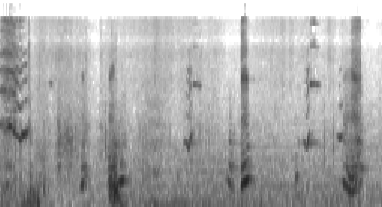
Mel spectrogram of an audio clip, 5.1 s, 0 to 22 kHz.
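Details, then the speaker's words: Car door hinge swung: short whiny squeals bending in pitch from a dry hinge; fixed by spraying WD-40 on the hinges, squeal disappears instantly. "in this video I'm gonna give you a quick tip how to get rid of squealing door noise. If you have a squealing sound just like mine,"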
